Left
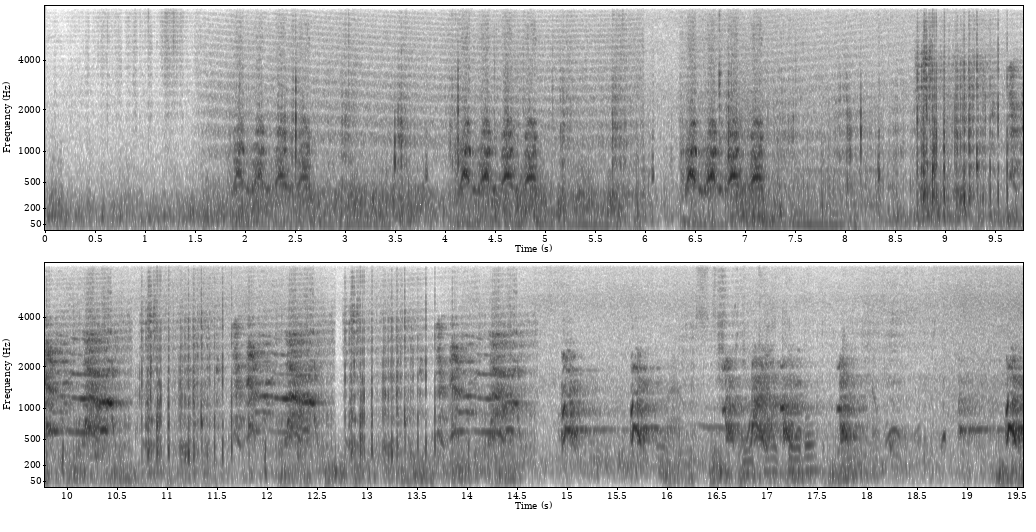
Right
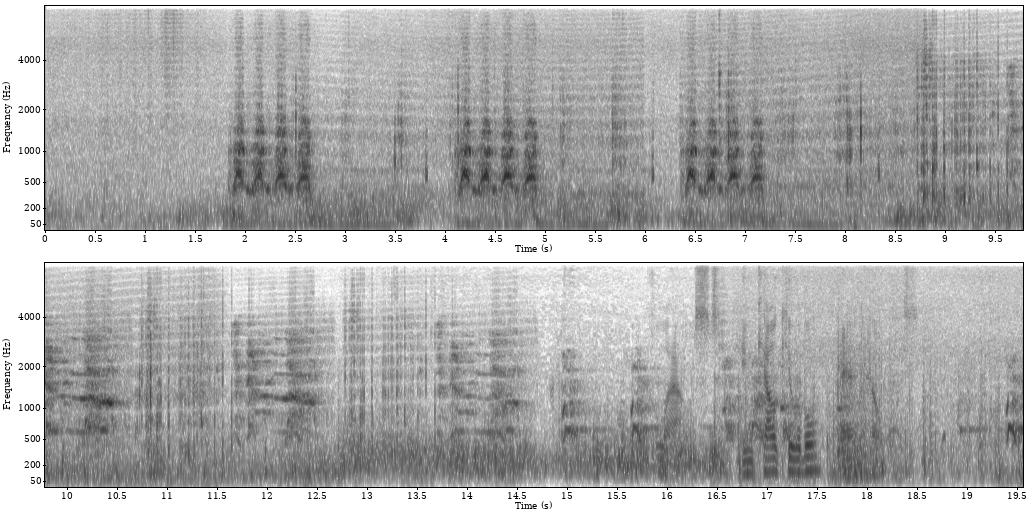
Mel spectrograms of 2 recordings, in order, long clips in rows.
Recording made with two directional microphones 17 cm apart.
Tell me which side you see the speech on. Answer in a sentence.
You can hear the speech on the right.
